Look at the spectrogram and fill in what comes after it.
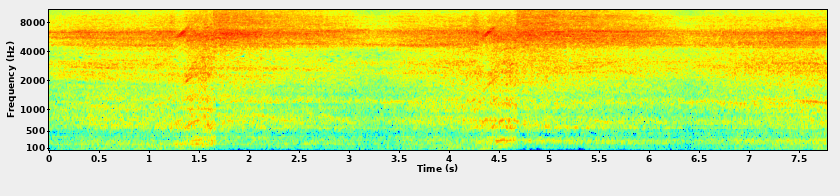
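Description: Supercharged Pentastar V6 of a Jeep Wrangler held at high revs in a four-wheel burnout, with a steady high whine over the engine noise. It revs up twice, about a second and a half in and again about four and a half seconds in.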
